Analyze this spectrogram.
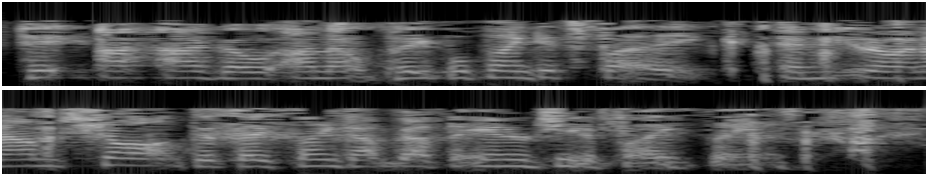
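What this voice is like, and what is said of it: Tennessee Southern US accent. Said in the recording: “your accent ... I'm from farming people in Dark Fire Tobacco in Middle Tennessee ... East Tennessee ... a little bit of Texas ... a true Tennessee native accent ... very Welsh”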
